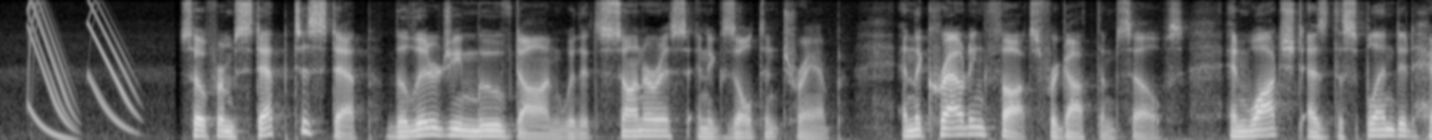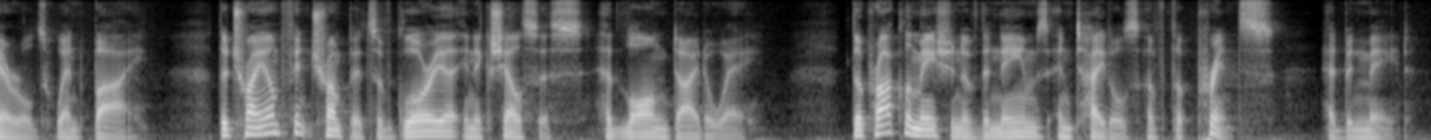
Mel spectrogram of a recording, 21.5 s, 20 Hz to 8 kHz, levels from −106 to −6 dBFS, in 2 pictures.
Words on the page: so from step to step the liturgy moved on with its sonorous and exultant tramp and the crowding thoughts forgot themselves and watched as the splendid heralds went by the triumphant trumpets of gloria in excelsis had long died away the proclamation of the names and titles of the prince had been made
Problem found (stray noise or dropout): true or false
true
